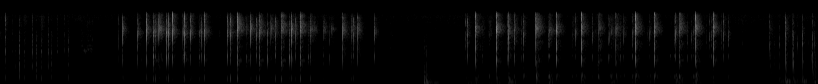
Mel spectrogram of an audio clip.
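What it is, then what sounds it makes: Plastic shampoo bottle. A medium dark plastic Gliss shampoo bottle, hollow and apparently full, is rapidly tapped with long red nails on its body and cap. Quick bursts of bright, dry clicking taps come with short pauses between them. A low thump lands midway, and the last taps sound duller and more muffled.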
